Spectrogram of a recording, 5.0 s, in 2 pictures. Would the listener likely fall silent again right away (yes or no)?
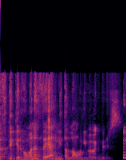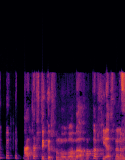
yes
